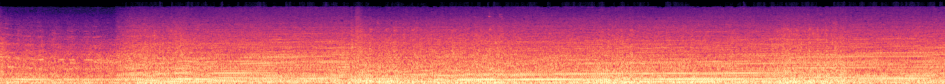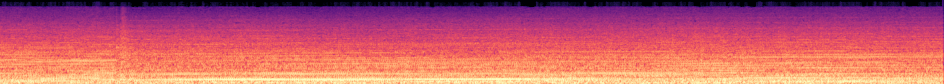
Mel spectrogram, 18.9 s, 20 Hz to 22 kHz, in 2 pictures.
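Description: A Nissan GT-R race car in Gran Turismo 7 at Monza holds a steady, loud high-revving engine drone with rising gear pitch, continuous and alone for the whole stretch.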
